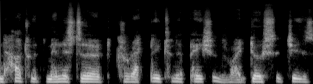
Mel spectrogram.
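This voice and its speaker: A man with a medium pitch sounds somewhat breathy, recorded with a dry, close sound and no echo. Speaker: voiceover artist. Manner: distinguished, well-educated sounding.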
